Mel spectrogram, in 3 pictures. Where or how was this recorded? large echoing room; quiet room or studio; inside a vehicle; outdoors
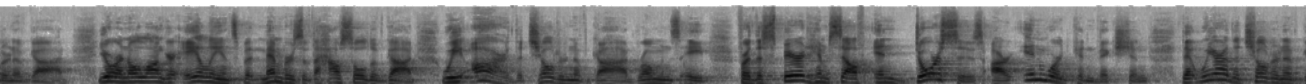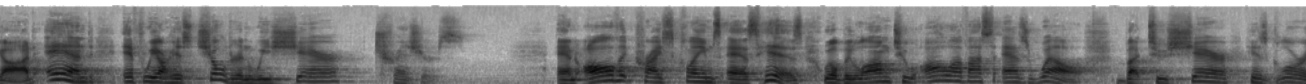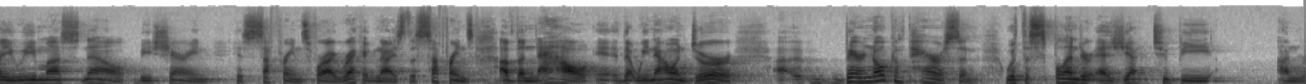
large echoing room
